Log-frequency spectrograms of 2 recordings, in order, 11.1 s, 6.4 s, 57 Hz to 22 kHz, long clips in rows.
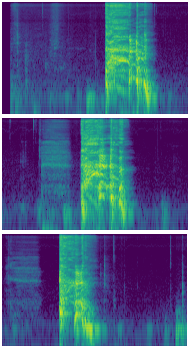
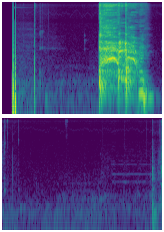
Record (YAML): three_cough_length: 11.1 s
three_cough_amplitude: 32768
three_cough_signal_mean_std_ratio: 0.38
cough_length: 6.4 s
cough_amplitude: 32768
cough_signal_mean_std_ratio: 0.3
survey_phase: beta (2021-08-13 to 2022-03-07)
age: 65+
gender: Male
wearing_mask: 'No'
symptom_none: true
smoker_status: Never smoked
respiratory_condition_asthma: false
respiratory_condition_other: false
recruitment_source: REACT
submission_delay: 1 day
covid_test_result: Negative
covid_test_method: RT-qPCR
influenza_a_test_result: Negative
influenza_b_test_result: Negative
